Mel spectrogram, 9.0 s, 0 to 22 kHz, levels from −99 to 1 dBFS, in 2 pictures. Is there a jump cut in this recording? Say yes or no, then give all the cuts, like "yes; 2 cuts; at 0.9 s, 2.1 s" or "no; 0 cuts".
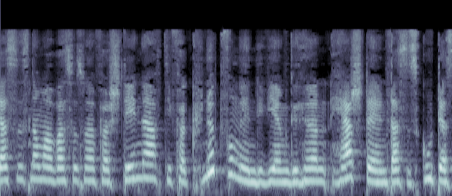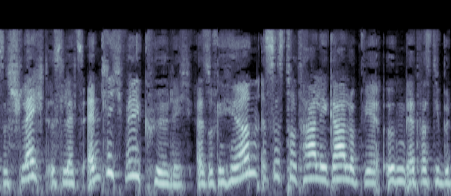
yes; 2 cuts; at 3.9 s, 6.7 s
